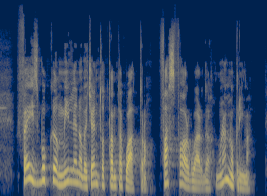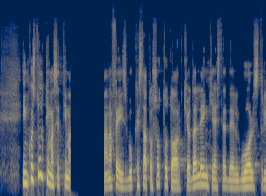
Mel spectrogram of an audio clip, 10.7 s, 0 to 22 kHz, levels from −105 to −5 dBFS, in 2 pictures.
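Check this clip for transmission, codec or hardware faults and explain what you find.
Two faults are present in this speech clip.

From 2.32 s to 10.51 s, clock drift buffer slips produce a click about every 2.5 s, roughly four in all. The likely cause is two devices whose clocks differ by roughly 70 parts per million, so the buffer between them drifts until a handful of samples is dropped or repeated. The strict regularity separates this from random packet-loss glitches.

From 6.75 s to 7.44 s, a rebuffering stall cuts the speech to silence for about 0.69 s. The player ran out of downloaded audio and paused until more arrived, then resumed exactly where it stopped. Unlike a dropout, no speech is missing. The gap only adds time.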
